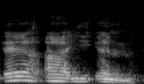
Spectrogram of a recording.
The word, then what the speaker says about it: rain: Pour la pluie, en anglais, ça s'écrit R-A-I-N. Mais ça se prononce avec le phonème A, donc la diphtongue A. Donc, on dit rain.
